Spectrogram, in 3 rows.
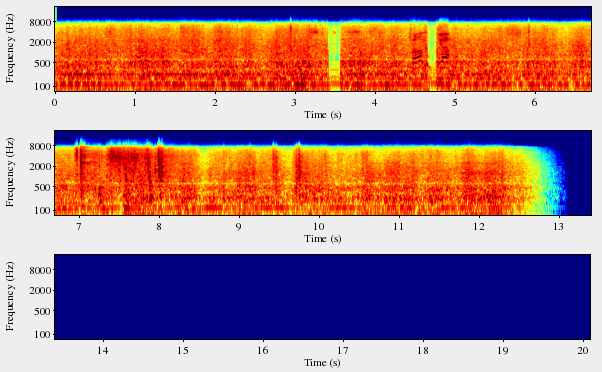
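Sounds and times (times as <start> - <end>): aircraft engines droning: 0.0 - 12.9
knocks and clatters: 0.2 - 12.7.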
